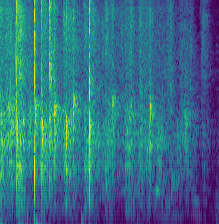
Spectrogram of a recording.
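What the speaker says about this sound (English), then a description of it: "So let's all give them a round of applause." Brief applause at a city council meeting honoring a coach and team, a few distinct claps standing out early before the sound fades into a soft, distant patter under murmuring voices.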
